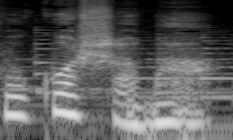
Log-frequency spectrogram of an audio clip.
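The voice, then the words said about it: Quiet, soft question. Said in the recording (Chinese): “他小声的问着谢轩”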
